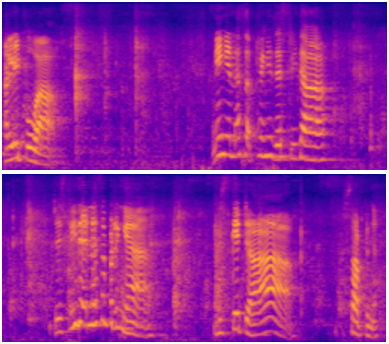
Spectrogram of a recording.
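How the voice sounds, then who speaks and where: A woman teaching small children in a classroom, asking each child by name and repeating their answers in a gentle, coaxing sing-song. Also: high-pitched, very animated, takes it slowly, long pauses, a little hiss or hum. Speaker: preschool teacher.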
